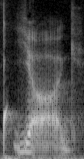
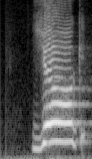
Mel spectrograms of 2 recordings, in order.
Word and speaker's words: jag: So, let's look a little bit closer to this jag. Jag is the Swedish I. And in Swedish, we have a tendency to drop the G in the end. We don't pronounce it.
